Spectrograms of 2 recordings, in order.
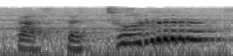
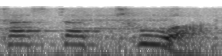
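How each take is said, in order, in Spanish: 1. Termina en un sonido r audible. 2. Termina en vocal abierta. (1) "No decimos TASTATUR" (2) "Abrimos la última vocal"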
